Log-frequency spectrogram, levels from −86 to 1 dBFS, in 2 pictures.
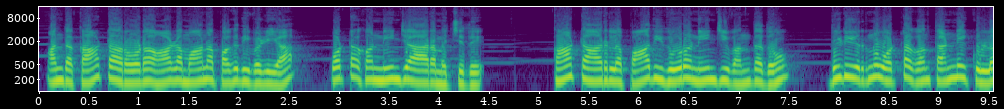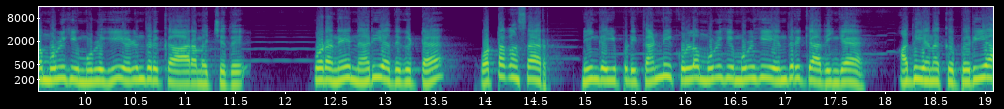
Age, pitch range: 50-69, 180-215 Hz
